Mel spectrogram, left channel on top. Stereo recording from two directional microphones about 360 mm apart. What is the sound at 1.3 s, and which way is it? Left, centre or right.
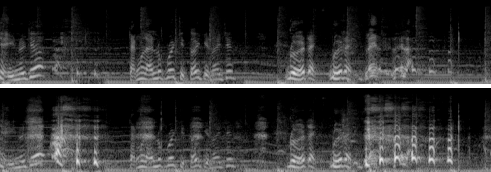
Speech, left.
